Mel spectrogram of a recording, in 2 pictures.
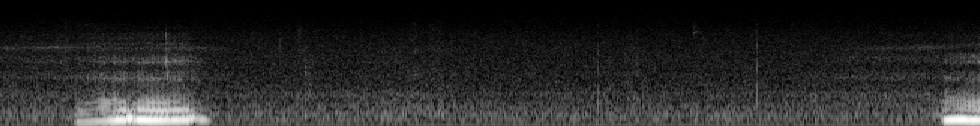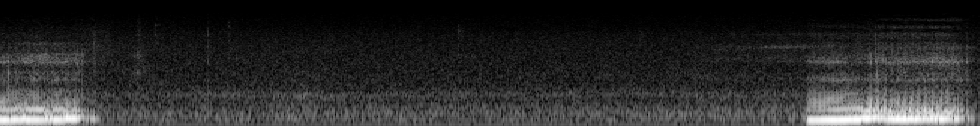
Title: Snoring Doberman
